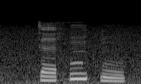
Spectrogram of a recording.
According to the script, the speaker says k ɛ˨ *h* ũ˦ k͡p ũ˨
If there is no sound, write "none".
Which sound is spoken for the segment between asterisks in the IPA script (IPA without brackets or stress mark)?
h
